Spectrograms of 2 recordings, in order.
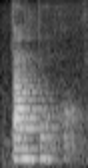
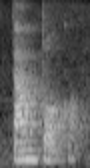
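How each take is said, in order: No difference in how they are said.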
